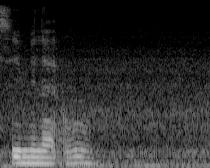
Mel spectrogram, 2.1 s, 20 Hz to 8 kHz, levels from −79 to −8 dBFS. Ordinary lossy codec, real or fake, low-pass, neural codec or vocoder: none; real; 7.2 kHz; none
